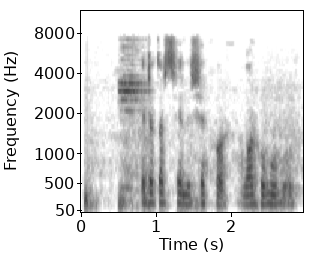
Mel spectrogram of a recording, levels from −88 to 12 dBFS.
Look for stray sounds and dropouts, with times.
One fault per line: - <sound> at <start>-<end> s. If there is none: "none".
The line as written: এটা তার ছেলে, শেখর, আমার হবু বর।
none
